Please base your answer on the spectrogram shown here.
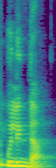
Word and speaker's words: पुलिंदा: बोल देते हैं यानी ल पे छोटे उ का उच्चारण होता है तो यहां होना चाहिए पुलिंदा यानी ल पे ऐसे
